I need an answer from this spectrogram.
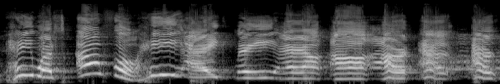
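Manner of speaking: very high, slow put-on woman's voice; mock woman voice. Imitating the woman from the argument, high and slow. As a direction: squeak it out, dragging each word.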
